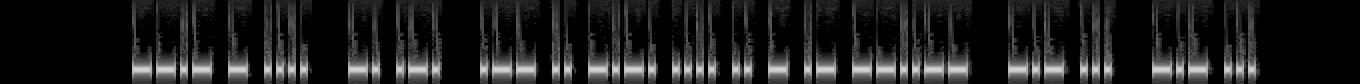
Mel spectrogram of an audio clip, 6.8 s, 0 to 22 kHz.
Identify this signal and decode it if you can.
Morse code, heard as a keyed tone, about 40 wpm, 700 Hz. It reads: QTH NR WICHITA, KS KS
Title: Practice QSO - Exchange 1 - Beginning - 40wpm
